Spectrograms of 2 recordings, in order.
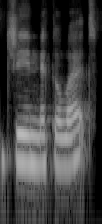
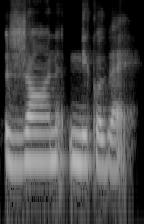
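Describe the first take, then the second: First: The name is said with English sounds. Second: The name is said with French sounds. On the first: "I pronounce this as" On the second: "but it's a French name, so it'd be"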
